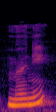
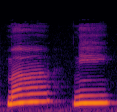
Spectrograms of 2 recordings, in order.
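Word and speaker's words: مني: Mani, remember, don't break up. Don't say m, ni, no. Mani. And don't drag, don't say money. No, you're not allowed to drag the kasra. It's a short I sound.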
